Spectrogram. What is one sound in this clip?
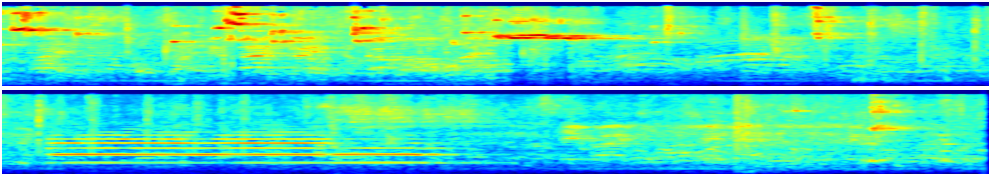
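Young players shout and call out in a large echoing gym.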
